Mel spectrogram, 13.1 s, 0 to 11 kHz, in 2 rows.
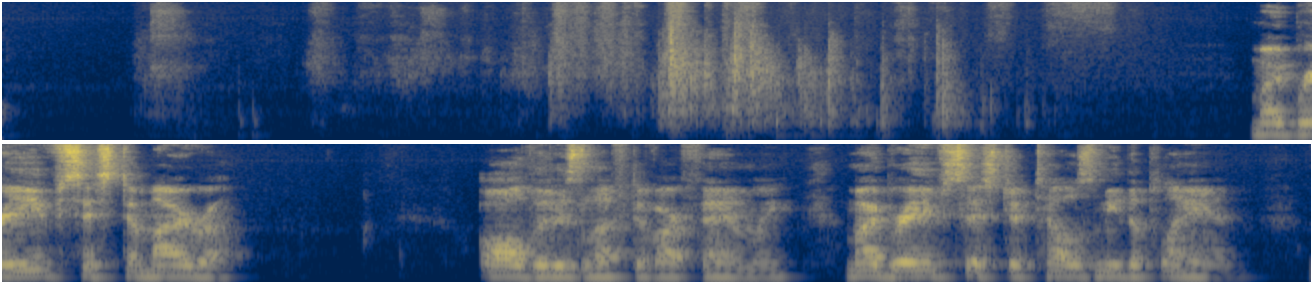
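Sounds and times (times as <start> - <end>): book pages rustling: 0.8 - 5.7.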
